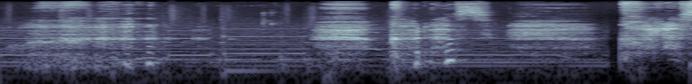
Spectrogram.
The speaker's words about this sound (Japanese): ちょっとカラスがうるさいな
